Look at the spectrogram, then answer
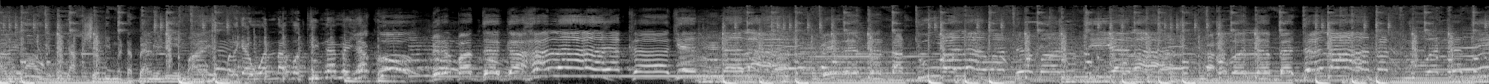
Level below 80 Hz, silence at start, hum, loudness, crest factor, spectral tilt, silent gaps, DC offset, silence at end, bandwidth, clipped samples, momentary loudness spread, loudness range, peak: -20 dBFS; 0 s; none; -13 LUFS; 12 dB; -4.5 dB/octave; none; under 0.1%; 0 s; 17 kHz; under 0.1%; 4 LU; 2 LU; 0 dBFS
